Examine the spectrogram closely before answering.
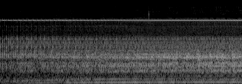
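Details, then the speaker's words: Known-good control Hobbywing 3.1 brushless ESC on a MiniPro dyno, 2S fully charged battery, throttled with a servo tester: quiet, steady electric whine at even pitch without stutter or cogging, normal smooth motor run. "just to show that how speeders should work you just turn it on once it's on and they go it's very smooth very"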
